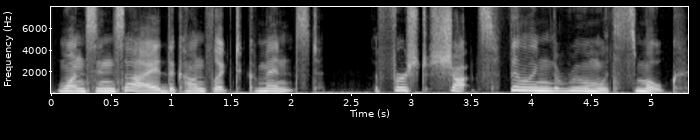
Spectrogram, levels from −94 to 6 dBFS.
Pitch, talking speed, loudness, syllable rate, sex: 235 Hz, 145 wpm, -15 LUFS, 4.2 syllables/s, female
